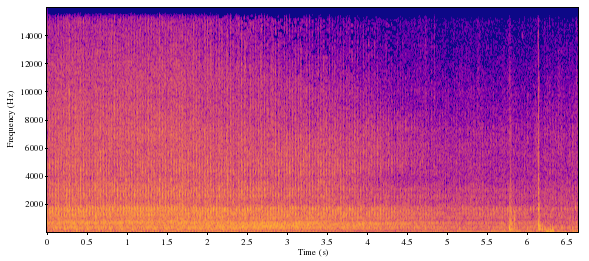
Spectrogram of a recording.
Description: JTD 105 weird creaking noise when engine is cold. Part 2/2.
